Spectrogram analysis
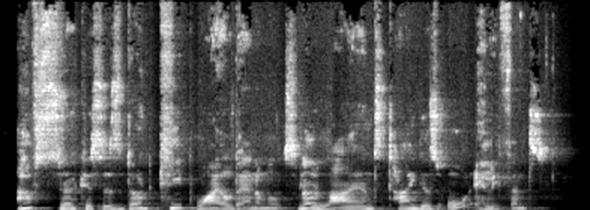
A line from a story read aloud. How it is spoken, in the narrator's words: groaned his dad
